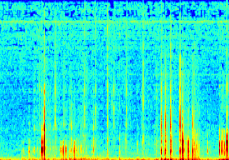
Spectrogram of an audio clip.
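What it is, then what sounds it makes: Metal nib pen scratching on a sketchbook page. A metal nib pen scratches small strokes on a black paper sketchbook page lying flat. Quick, dry, bright scratches and ticks come in uneven bursts over a steady low hum, with each stroke stopping almost at once.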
